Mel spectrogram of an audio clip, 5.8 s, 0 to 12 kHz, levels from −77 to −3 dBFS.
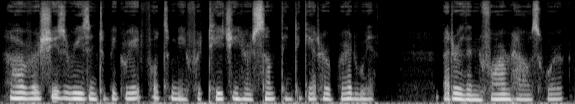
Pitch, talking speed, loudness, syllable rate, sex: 175 Hz, 230 wpm, -20 LUFS, 6.3 syllables/s, female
